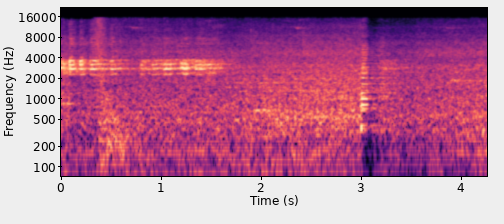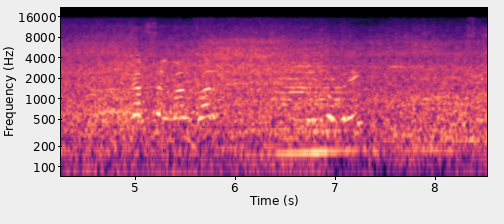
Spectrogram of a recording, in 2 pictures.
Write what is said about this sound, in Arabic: سيارات ماشية تحت وفي بني آدمين في البشر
